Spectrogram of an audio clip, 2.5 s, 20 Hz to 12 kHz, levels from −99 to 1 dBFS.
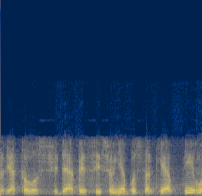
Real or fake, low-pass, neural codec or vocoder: fake; 7.2 kHz; codec, 16 kHz, 0.4 kbps, LongCat-Audio-Codec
